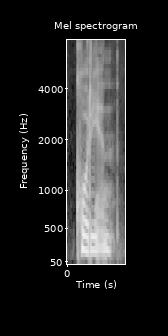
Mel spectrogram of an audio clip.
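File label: "korijen", Croatian; Mrežnik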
